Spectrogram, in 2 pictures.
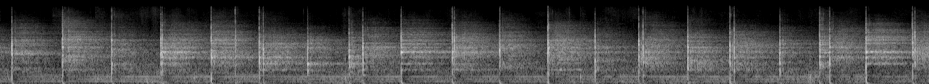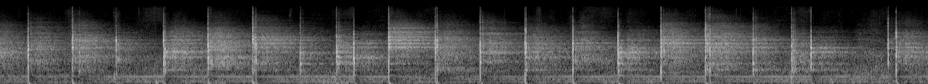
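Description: Double sticks and a staff clacking together in a steady rhythm of about two sharp strikes a second, each with a brief ringing tone. This is a continuous box sumbrada flow drill of blocks, checks and counters.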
